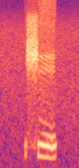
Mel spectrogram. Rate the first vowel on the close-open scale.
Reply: mid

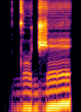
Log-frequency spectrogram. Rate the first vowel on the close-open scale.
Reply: mid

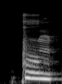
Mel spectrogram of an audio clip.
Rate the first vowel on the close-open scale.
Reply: close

